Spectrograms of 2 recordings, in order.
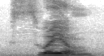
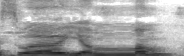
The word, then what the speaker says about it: स्वयं: आधा स व य, उस य पर बिंदी, स्वयं, ना कि जिस तरीके से दूसरा शब्द आप देख रहे हैं स्वयंम, तो उस तरीके से बिल्कुल नहीं लिखना है और ना उसका प्रोनाउंसिएशन करना है।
